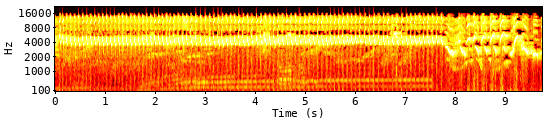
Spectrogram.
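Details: Fighting-style white-rumped shama holding a long rapid rattle of high repeated notes for about eight seconds, with faint low rising tones beneath, then switching to quick varied whistled phrases.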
